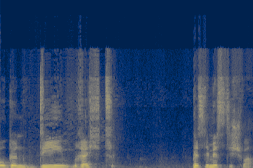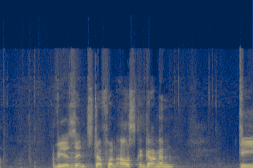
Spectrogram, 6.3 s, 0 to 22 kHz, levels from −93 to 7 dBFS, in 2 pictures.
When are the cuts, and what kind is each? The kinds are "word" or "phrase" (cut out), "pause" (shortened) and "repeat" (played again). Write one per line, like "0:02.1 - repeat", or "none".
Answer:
none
